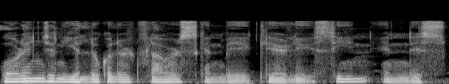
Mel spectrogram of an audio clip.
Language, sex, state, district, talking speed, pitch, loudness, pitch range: English, male, Assam, Sonitpur, 145 wpm, 110 Hz, -16 LUFS, 100-125 Hz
